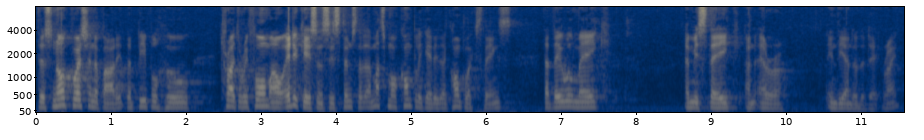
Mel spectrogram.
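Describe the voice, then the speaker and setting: Male lecturer from Finland, slightly high-pitched, engaging and playful; long auditorium reverb. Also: moderate pace. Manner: lively and playful, coaxing the crowd, frequent "okay?" and "right?". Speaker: guest lecturer. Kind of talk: public lecture with audience participation. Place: large university auditorium.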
